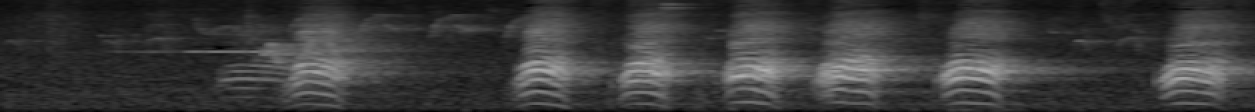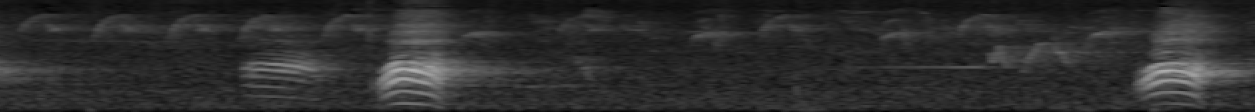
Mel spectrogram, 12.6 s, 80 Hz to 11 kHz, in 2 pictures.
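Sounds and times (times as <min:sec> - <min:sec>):
large-billed crow cawing: 0:02.6 - 0:05.2, 0:05.8 - 0:06.4, 0:07.5 - 0:08.6, 0:12.0 - 0:12.5.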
